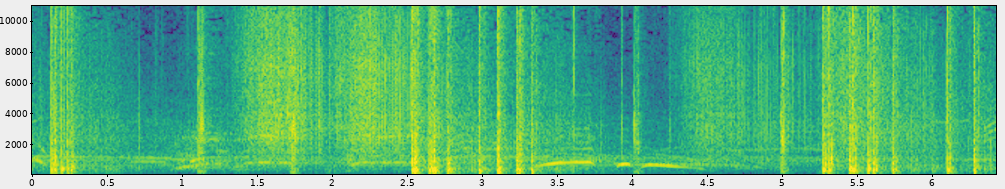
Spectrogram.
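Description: Aerial fireworks bursting in three rapid volleys of sharp bangs and crackle: one at the start, one about halfway and one near the end. A few gliding tones sound in the lull between the volleys.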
